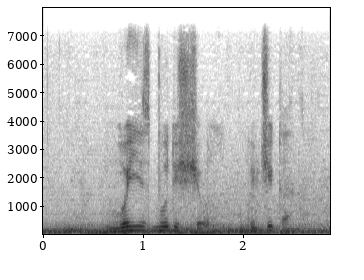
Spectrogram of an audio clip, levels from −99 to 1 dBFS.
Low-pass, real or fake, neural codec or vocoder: 7.2 kHz; fake; codec, 24 kHz, 0.9 kbps, WavTokenizer, medium speech release version 2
